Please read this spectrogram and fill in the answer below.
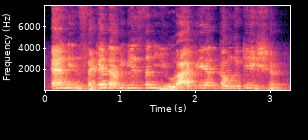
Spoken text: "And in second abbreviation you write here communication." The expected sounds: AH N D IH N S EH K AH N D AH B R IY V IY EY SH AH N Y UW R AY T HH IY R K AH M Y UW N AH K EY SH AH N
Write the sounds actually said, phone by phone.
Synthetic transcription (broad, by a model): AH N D IH N S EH K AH N D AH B IY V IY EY S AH N Y UW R AY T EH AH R K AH M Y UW N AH K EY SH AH N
